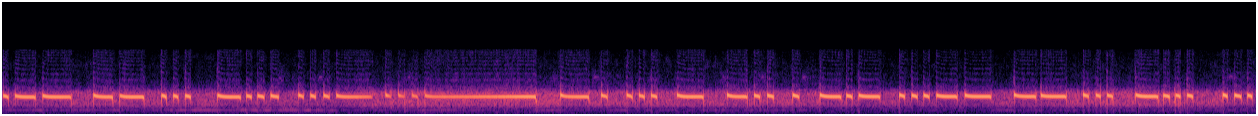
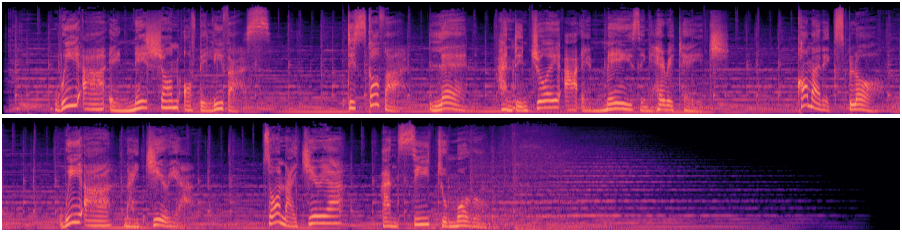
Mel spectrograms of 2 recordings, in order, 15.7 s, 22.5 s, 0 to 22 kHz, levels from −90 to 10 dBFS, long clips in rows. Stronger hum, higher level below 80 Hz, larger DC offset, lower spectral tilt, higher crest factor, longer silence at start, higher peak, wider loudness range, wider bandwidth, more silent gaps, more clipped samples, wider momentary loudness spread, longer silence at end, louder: neither; second, -72 dBFS vs -46 dBFS; neither; first, -9 dB/octave vs -4 dB/octave; second, 10 dB vs 18 dB; about the same, 0 s vs 0.05 s; second, -6 dBFS vs 0 dBFS; second, 3 LU vs 9 LU; second, 1.7 kHz vs 19 kHz; neither; neither; second, 6 LU vs 17 LU; second, 0.05 s vs 2 s; about the same, -17 LUFS vs -16 LUFS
